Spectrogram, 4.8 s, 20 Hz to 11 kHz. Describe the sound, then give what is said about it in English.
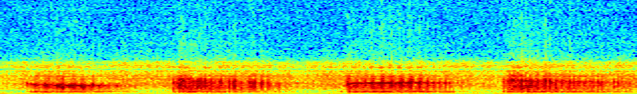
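Bucksaw-type snoring, a rasping, sawing drone that sounds much the same on the in-breath and the out-breath, with four long strokes in steady alternation, loud and with no talk. “We may well take note in passing of type 6, which I have called the bucksaw. It's sounding much the same no matter which direction the breath travels.”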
